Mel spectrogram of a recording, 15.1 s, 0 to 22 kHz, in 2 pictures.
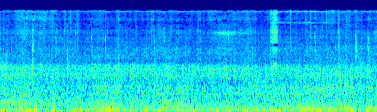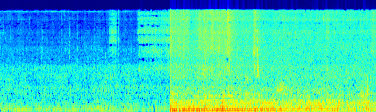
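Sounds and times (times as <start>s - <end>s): vehicle rumble: 10.8s - 15.0s
steady engine hum: 11.0s - 15.0s.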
